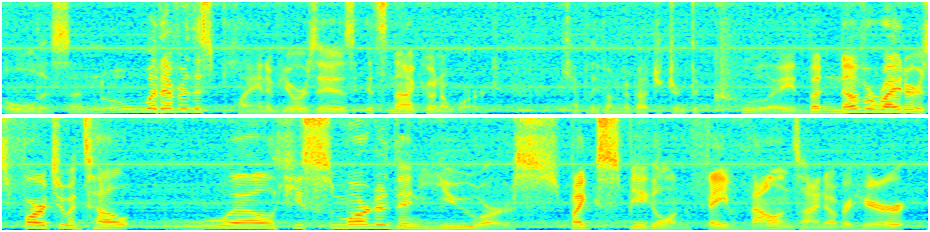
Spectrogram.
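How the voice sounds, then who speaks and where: An actor playing a sarcastic, unimpressed pirate accountant with a deadpan, rambling delivery in a comedic audio drama. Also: male voice, medium pitch, a little slow, noisy background. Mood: dismissive.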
